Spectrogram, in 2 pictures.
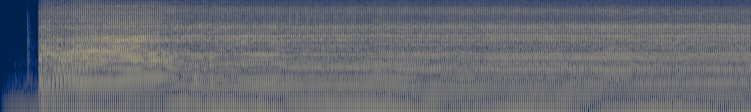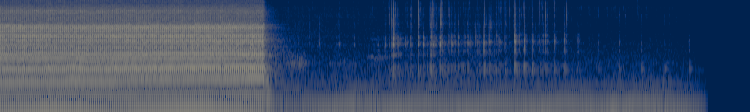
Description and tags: Me recording a nespresso-type machine
cafe, machine, latte, coffee, maker, espresso, nespresso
